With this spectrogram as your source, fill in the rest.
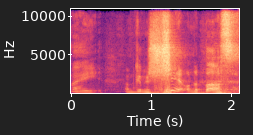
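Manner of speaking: slow, high, strained desperate plea. Retold or imitated. Comic pleads with the London bus driver, desperate. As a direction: beg the driver slowly from the gut. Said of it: "no control over, came out of my guts".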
